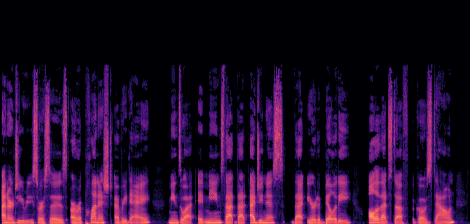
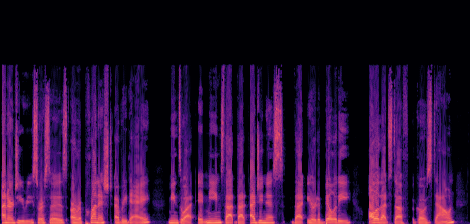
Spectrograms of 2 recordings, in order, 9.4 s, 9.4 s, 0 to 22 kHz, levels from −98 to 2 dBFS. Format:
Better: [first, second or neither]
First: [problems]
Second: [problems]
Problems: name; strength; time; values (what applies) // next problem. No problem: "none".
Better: first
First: none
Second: distortion; slight; 4% of the sound clipped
